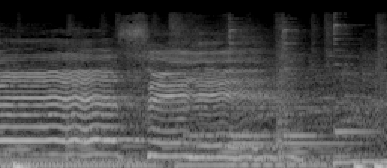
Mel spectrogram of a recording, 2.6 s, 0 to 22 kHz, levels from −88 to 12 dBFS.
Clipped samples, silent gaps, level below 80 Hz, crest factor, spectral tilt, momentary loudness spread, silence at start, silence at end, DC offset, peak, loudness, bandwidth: under 0.1%; none; -28 dBFS; 16 dB; -5 dB/octave; 8 LU; 0 s; 0 s; under 0.1%; -6 dBFS; -23 LUFS; 16 kHz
